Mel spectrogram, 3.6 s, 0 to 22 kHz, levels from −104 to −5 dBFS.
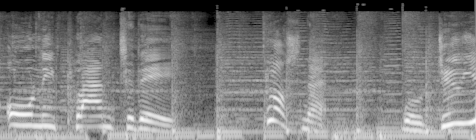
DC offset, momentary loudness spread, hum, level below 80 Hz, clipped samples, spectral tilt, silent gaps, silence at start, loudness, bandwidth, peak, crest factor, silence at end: under 0.1%; 12 LU; none; -32 dBFS; under 0.1%; -5 dB/octave; none; 0 s; -17 LUFS; 16.5 kHz; -4 dBFS; 14 dB; 0 s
